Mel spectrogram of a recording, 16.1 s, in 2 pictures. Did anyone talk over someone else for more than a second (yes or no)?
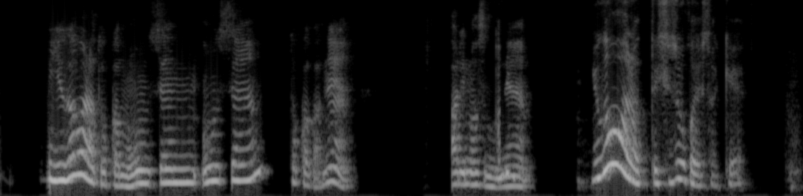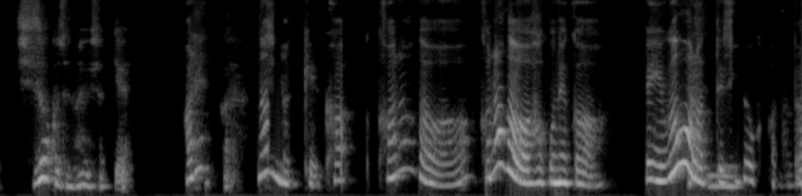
no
